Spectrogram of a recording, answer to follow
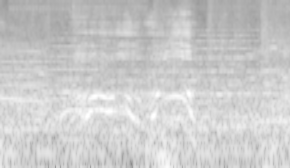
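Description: Cartoon soundtrack: background music with short wordless vocal exclamations.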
